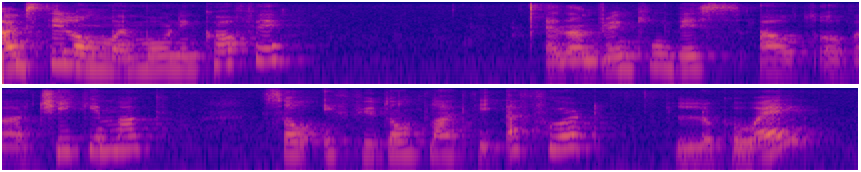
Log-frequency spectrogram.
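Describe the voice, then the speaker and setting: Speaking at a moderate pace with long, frequent pauses, a woman has a fairly high pitch and a strong Norwegian accent. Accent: thick Norwegian. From Norway. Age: 50s. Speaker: podcast host and yarn dyer. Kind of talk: casual podcast monologue. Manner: hesitant, with many fillers.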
